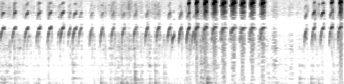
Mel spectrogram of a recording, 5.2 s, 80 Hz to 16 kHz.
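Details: Hooded merganser ducklings on their nest-jump day, 5 May 2024, give thin, high peeps several times a second, swelling into a louder run midway, over a low background rumble.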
